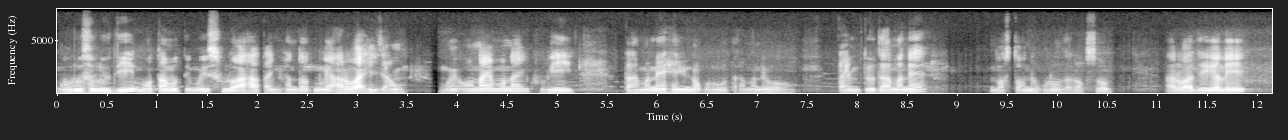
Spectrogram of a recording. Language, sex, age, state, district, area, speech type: Assamese, male, 45-60, Assam, Barpeta, rural, spontaneous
